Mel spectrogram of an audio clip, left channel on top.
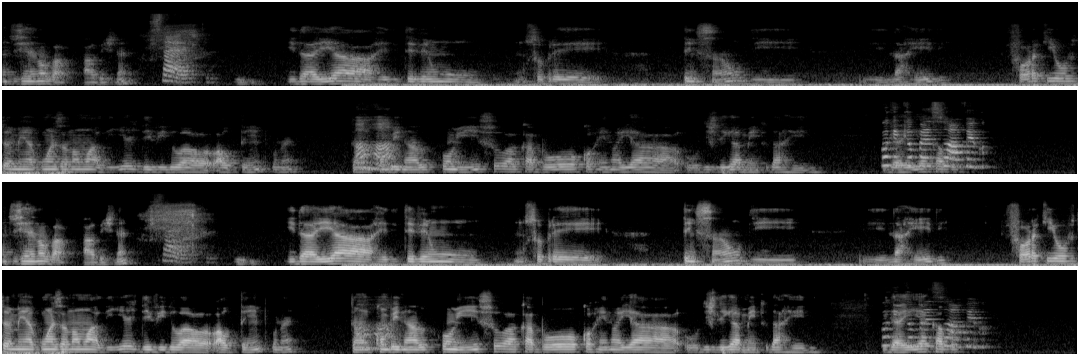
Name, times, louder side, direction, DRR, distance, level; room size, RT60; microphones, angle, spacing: voice 1, 0.0-2.0 2.3-2.4 2.9-4.8 5.1-6.0 6.8-7.9 8.6-9.5 10.0-13.7 14.3-18.9 19.6-20.2, right 6 dB, 80° right, 0.3 m, -25 dB
voice 2, 1.5-2.1 14.3-14.7 19.6-20.6, left 5 dB, 40° left, 0.5 m, -28 dB
sound 1, 3.4-11.4, right 1 dB, 25° right, 0.5 m, -32 dB
4.8 x 2.9 x 2.3 m
head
